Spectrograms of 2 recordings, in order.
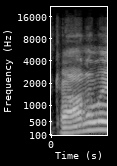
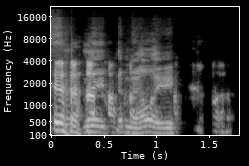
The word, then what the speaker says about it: Connelly: this movie Jennifer Connelly it's Connelly always always canelli what the world like a can like a canoli I thought this episode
